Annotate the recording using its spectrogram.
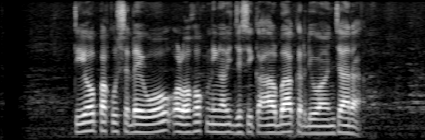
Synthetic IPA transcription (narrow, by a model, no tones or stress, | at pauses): t̪iɔpakusədɛjwɔɔlɔɦɔk̚niŋalid͡ʒəsikaːlbakɨrdiwawaɲt͡ʃaɾa̰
